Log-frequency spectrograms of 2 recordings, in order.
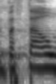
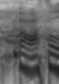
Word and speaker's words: Bothell: from San Francisco to Bethel, Washington. I don't know if that's how it's pronounced. Bothell, I said. Like brothel, Washington.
